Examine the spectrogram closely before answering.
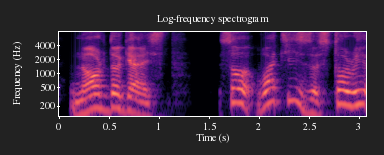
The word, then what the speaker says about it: Nårdegaist: So, what is a good pronunciation for Nårdegaist? Nårdegaist, tell me. Nårdegaist. Nårdegaist.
